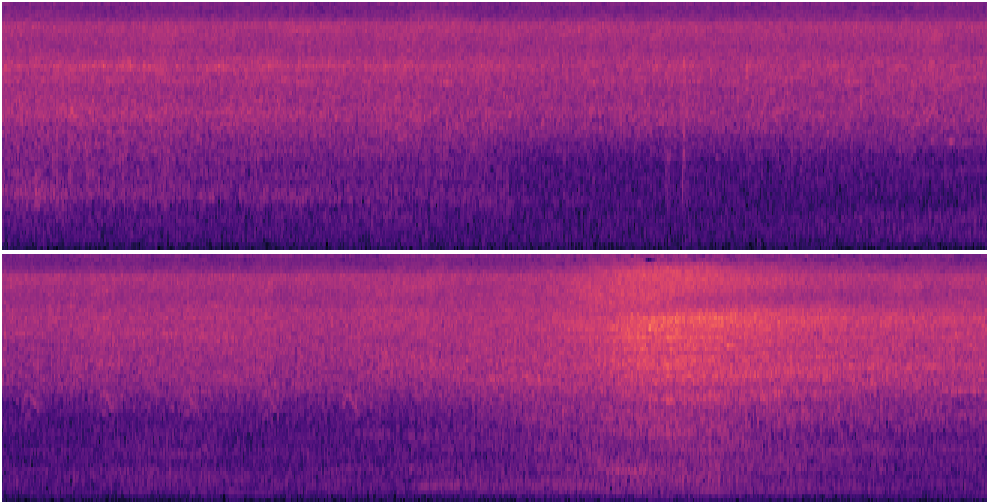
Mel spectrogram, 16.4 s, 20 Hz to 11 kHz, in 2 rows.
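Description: Seibu 40000-series electric commuter train running away down the line, its sound fading to a faint rumble under a steady hiss. A broad swell of hissing noise rises and falls about thirteen seconds in.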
